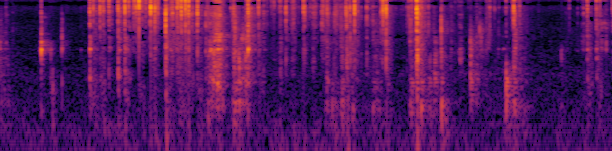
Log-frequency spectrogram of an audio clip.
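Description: A metal utility blade carves and scrapes a solid oval red soap bar with a purple core, held in the palm, into flakes. The quiet, crisp, bright scraping comes in short, dry, crackly bursts with almost no low end, like soft crinkling, each cut stopping instantly.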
